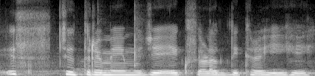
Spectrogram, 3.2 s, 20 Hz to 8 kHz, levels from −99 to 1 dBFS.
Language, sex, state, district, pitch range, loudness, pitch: Hindi, female, Madhya Pradesh, Bhopal, 185-205 Hz, -14 LUFS, 195 Hz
